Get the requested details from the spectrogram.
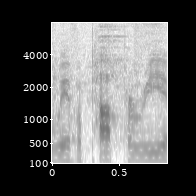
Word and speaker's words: potpourri: Now you don't pronounce the T in potpourri. – What do you mean I don't pronounce it? – I mean, you just did, but you're not supposed to. – How's it pronounced? – Potpourri.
